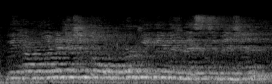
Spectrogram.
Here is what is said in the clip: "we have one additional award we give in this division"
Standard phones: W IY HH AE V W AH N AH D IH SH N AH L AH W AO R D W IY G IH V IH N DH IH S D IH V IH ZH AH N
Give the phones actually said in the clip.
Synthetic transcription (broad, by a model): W IY HH AE V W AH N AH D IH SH AH N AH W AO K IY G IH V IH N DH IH S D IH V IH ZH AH N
